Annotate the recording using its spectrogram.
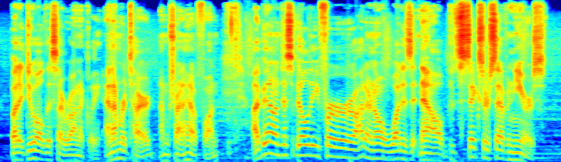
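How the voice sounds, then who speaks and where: Over music in the background, the voice moves at a very fast pace with very wide pitch swings. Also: man, fairly high pitch for a man. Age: almost 60. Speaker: streamer, former radio broadcaster. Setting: cheap microphone. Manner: casual, profane, joking.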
